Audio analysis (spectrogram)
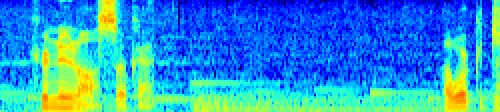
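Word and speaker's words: Cernunnos: So, um, oh, by the way, I found I found the correct pronunciation. And by correct, I mean the original Celtic pronunciation. It's Kernunos. Kernunos.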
